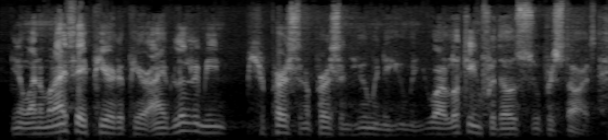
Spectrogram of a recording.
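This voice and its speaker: Against a quiet background, a man talks at a fairly quick pace. His voice is very deep and low. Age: 40s. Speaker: tech company CEO. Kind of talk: interview.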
